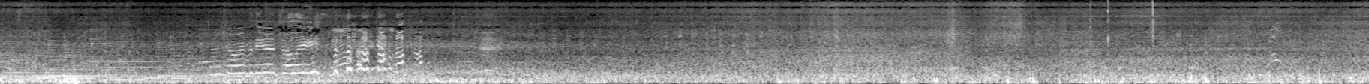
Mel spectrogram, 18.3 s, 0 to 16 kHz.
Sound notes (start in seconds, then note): 4.2 laugh nervously; 8.9 Ollie pants; 10.9 waves crash loudly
